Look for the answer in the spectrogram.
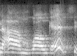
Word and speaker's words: Walgett: She's in, is it Walgett? Is that how you pronounce it? Walgott in New South Wales? Heavens to Betsy. Hi. – Hello, ladies. – Hello. – What's your question for Saab from New South Wales? – Yeah, I'm out here in Walgett, is how you say it.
